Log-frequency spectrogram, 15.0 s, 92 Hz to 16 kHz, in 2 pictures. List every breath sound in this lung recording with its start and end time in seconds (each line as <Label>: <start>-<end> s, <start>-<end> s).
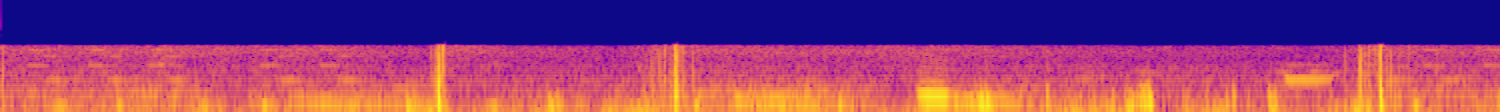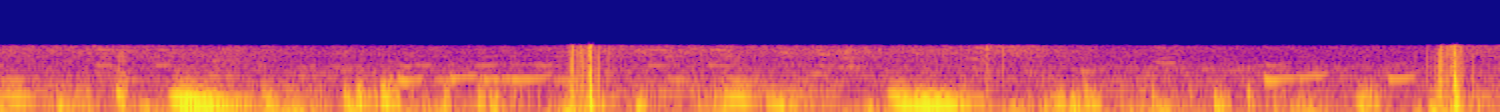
Inhalation: 2.95-4.49 s
Exhalation: 4.49-7.18 s
Wheeze: 1.37-2.17 s, 4.49-5.28 s, 8.31-8.96 s, 11.05-11.62 s, 11.90-12.60 s
Stridor: 6.37-6.72 s, 9.34-10.50 s, 13.79-14.28 s, 14.43-14.73 s
Crackles: 2.95-4.49 s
